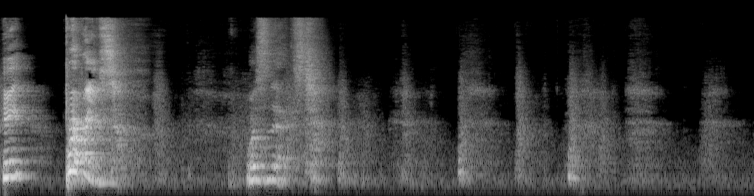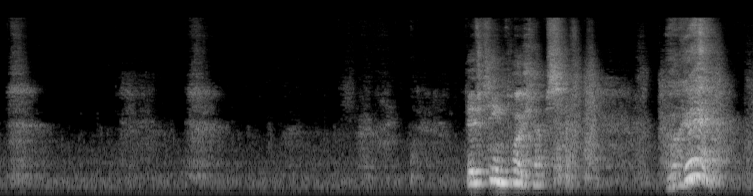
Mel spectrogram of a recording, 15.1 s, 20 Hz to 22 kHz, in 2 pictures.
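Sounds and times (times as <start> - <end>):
man panting: 1.3 - 12.2.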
